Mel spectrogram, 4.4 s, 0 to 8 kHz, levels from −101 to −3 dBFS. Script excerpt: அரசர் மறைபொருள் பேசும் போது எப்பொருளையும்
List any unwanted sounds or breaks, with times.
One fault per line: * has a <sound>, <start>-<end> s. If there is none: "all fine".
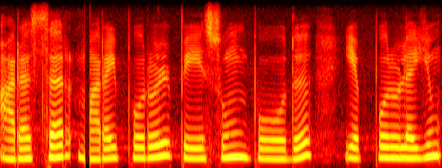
* has a dropout, 0.8-0.9 s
